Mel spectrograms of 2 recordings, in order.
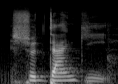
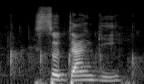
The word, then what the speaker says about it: Sodangi: Did I pronounce that well? Sodangi. All right, that's more like you. Thank you for the correction. Now I noted that and I'll never make that mistake. So it's Sodangi. Thank you very much, for joining us today.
